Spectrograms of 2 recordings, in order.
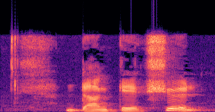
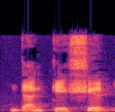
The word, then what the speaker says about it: Danke schön: Kalian ucapkan ini Danke schön. Danke schön. Ini ada SCH dibaca seperti huruf S yang berdesis sh, bukan S biasa tapi ada desisnya.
